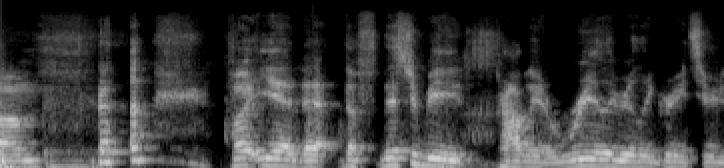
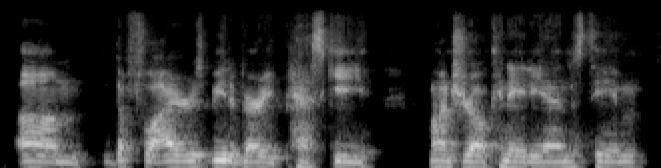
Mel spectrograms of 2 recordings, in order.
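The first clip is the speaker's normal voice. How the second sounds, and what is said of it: Put-on accent on team name. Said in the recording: “Do you like the way I said Canadiens? ... Nice accent”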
